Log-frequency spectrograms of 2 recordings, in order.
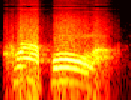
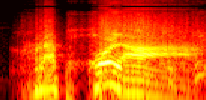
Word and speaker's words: Crapola: Pronounced Crapola. Ah, yes, Crapola. Crapola. Crapola. Got it.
